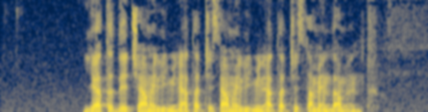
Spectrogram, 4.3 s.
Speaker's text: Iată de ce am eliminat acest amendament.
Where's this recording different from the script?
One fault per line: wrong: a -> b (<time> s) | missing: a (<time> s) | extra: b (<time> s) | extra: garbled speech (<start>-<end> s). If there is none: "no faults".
extra: am eliminat acest (2.2 s)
